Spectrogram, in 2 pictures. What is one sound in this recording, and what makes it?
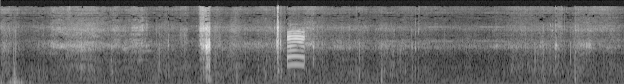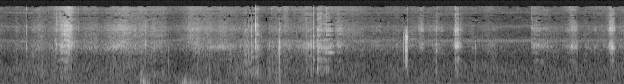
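A spade digs into soil and scrapes through dirt.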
